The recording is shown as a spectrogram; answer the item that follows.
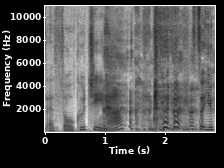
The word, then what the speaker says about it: cucina: So cucina is the Italian pronunciation. In Spanish, you will say cocina, and it means kitchen in both languages.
